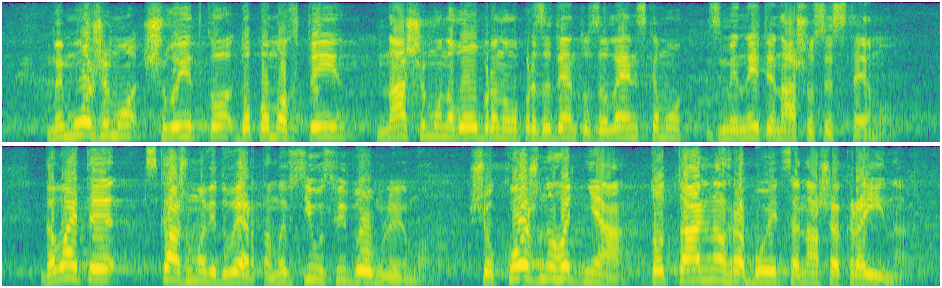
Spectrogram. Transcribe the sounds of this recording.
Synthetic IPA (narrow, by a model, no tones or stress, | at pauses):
mɪmɔʒemɔʃʋɪt̪kɔd̪ɔpɔmɔxt̪ɪnɑʃɔmʊnɔʋɔɔbɾɐnɔmʊpɾezɪd̪ɛnt̪ʊzelˠɛnʲsʲkɔmʊzʲmʲinɪt̪ɪnɑʃʊsɪst̪ɛ̰mʊ̰ | d̪ɐʋɑjt̪ɛskɑʒemɔʋʲid̪ʋɛrt̪ɐmɪwsʲiʊsʲʋʲid̪ɔmlʲʊjemɔ̰ | ʃt͡ʃɔkɔʒnɔɦɔdʲnʲat̪ɔt̪ɑlʲnɔɦɾɐbujet͡sʲːɐnɑʃɐkɾɐjinɐ̰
